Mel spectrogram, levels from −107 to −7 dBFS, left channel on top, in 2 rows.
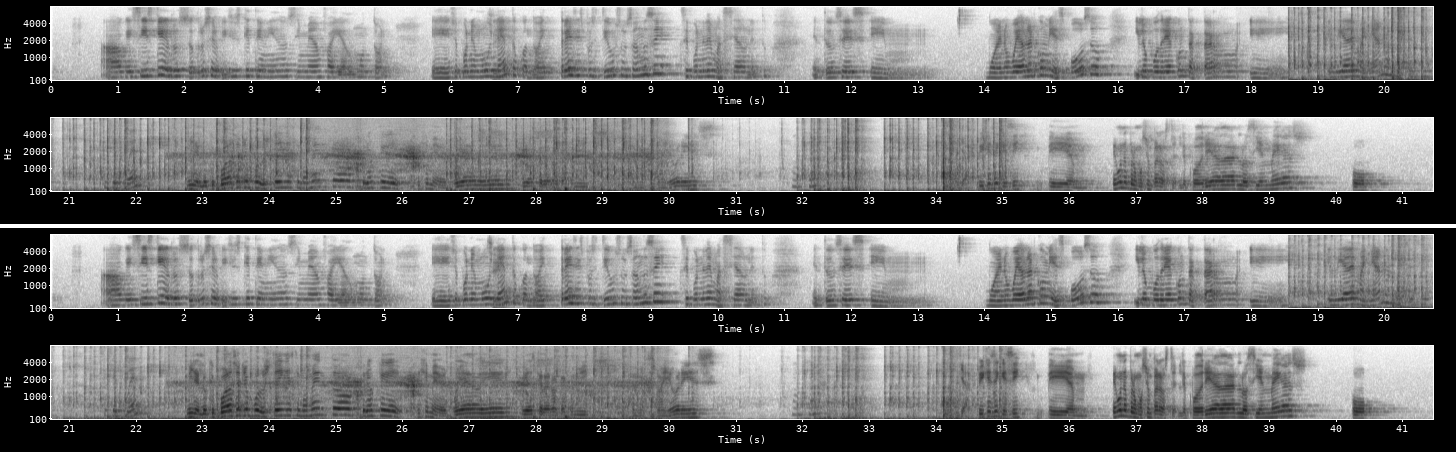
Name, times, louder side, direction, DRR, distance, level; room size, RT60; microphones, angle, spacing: voice 1, 0.8-5.0 5.7-9.2 9.5-10.6 10.9-11.1 11.4-13.2 14.0-18.7 19.1-20.7 21.5-22.1 31.8-32.2, right 2 dB, 5° right, 2 dB, 0.8 m, -37 dB
Computer keyboard, 18.5-24.8 26.6-35.3, left 2 dB, 55° left, 0.7 m, -29 dB
sound 1, 22.4-30.0, right 1 dB, 30° left, 2.0 m, -36 dB
voice 2, 22.7-30.7 34.3-36.3 36.6-39.5 40.2-40.4, right 5 dB, 55° right, 14 dB, 0.5 m, -30 dB
14.0 x 9.5 x 3.2 m, 1.0 s
head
